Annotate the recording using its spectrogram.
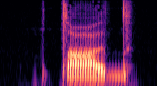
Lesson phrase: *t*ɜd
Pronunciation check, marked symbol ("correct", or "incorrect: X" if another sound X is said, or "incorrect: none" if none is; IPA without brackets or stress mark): incorrect: tˤ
